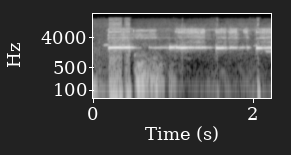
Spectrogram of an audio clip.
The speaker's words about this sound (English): It's my ability to whistle with my teeth. I thought everyone can do it, no?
